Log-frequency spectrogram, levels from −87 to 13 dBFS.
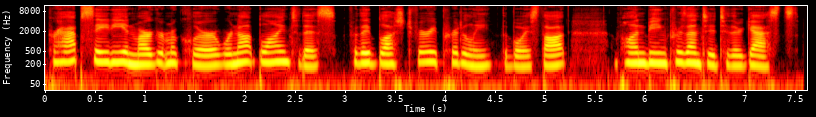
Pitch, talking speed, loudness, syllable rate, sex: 210 Hz, 190 wpm, -16 LUFS, 5.7 syllables/s, female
